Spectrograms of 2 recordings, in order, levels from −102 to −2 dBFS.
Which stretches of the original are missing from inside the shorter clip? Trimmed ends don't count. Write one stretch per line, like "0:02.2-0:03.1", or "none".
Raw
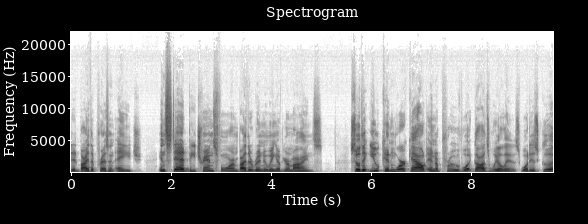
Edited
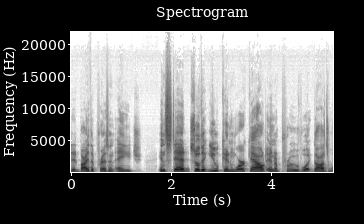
0:02.4-0:05.6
